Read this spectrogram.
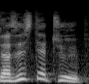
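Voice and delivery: narrated shout of recognition; calling out. A narrator's reading. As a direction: point someone out to the group. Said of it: "Ein Mann ruft".

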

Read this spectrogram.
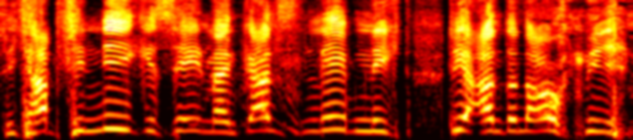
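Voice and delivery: high, loud frantic denial; desperate yelling. Acted. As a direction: keep screaming it. Screamed denial continues.

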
